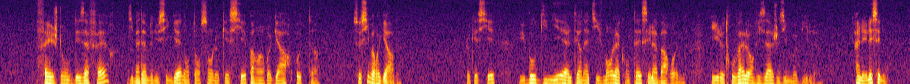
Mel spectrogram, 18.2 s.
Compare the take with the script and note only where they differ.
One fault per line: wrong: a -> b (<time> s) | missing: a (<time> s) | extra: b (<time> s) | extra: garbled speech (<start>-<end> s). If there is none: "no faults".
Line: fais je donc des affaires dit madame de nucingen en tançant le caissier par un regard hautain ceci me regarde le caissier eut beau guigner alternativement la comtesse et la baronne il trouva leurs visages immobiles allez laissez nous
no faults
